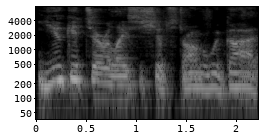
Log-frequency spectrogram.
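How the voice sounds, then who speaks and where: Her pitch swings very widely, with vocal fry throughout. The woman speaks at a fairly slow pace. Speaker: relationship advice vlogger. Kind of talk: casual vlog monologue. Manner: hesitant, many fillers.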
